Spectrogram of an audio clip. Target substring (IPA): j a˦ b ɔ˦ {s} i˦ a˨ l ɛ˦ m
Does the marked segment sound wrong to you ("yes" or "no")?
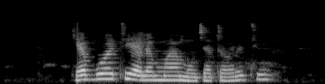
yes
